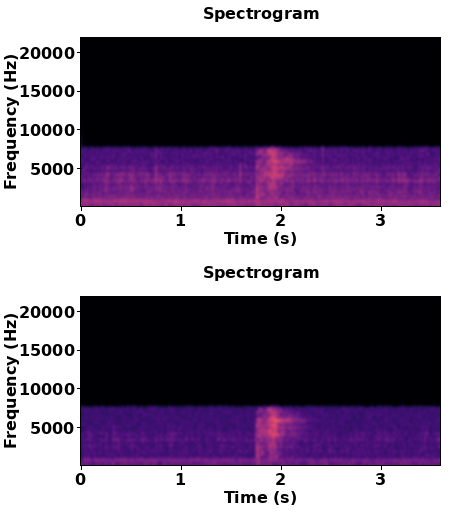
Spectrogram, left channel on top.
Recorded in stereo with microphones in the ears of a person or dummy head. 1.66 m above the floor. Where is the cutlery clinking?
5° right (ahead or behind), 2.5 m.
